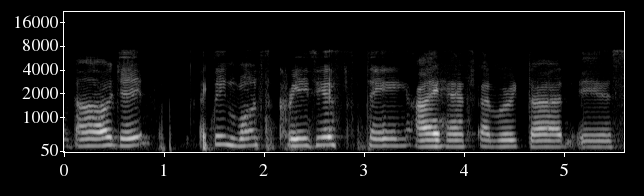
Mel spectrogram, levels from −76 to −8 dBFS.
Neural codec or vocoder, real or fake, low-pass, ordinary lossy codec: codec, 24 kHz, 0.9 kbps, WavTokenizer, medium music audio release; fake; 7.2 kHz; none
